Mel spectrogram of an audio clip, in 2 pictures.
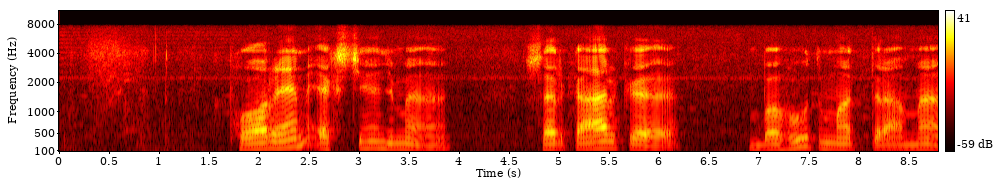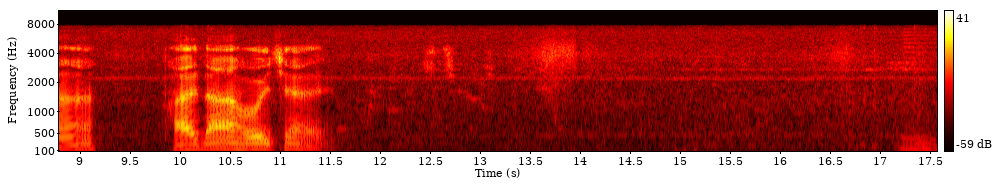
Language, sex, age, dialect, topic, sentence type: Maithili, male, 60-100, Angika, banking, statement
